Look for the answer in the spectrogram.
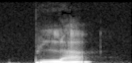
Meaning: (adjective) flat; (noun) 1. a flat area of ground; a flat thing; a flat dish or receptacle 2. dish or course (e.g. served in a restaurant)
- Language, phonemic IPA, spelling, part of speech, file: French, /pla/, plat, adjective / noun, Fr-plat.ogg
